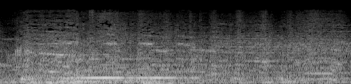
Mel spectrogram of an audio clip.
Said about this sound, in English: and they're heading towards some star destroyers, and they try to go into hyper hyperdrive, and they can't, and it makes that weird, you know, like sound.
